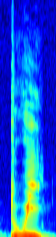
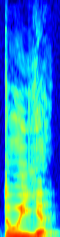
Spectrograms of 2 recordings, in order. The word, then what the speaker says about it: Touy: En écho à cette fameuse taxe lapin, je vous annonce la candidature d'Hélène Touy, et on ne prononce pas Touille, du parti animaliste qui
